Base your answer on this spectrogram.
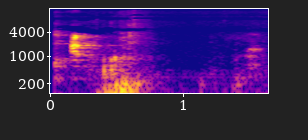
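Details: Big Boerboel mastiff wanting to play; a sharp high yelp opens, followed by lower rough growling barks, then a faint whine, with a person talking and laughing nearby.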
